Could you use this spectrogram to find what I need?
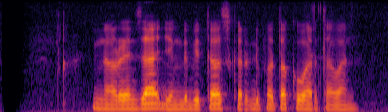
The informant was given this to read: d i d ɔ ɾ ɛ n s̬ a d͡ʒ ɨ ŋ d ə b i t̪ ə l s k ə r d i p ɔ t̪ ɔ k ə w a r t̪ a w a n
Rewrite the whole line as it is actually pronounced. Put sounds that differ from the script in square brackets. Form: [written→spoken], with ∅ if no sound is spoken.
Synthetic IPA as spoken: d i [d→n] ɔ ɾ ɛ n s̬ a d͡ʒ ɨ ŋ d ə b i t̪ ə l s k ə r d i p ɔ t̪ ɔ k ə w a r t̪ a w a n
